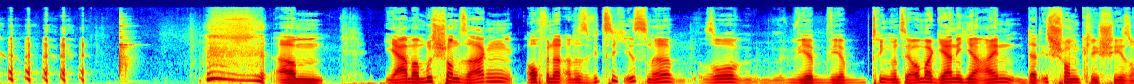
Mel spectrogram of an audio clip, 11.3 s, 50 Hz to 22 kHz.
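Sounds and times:
glasses clinking during a toast: 1.2 - 1.5
speech: 2.6 - 11.3.

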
